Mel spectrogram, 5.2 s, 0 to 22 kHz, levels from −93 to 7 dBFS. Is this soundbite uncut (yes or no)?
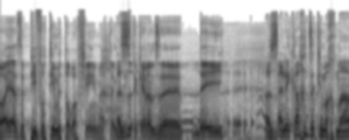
no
